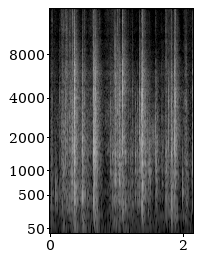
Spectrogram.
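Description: Crinkly plastic packaging being torn open by hand, a quick irregular series of sharp crackles and rustles, close and loud, with no talk.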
